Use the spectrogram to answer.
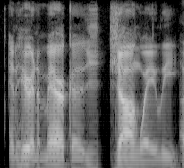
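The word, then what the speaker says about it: Zhang Weili: So it's Zhang Wei Li for now and forever.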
